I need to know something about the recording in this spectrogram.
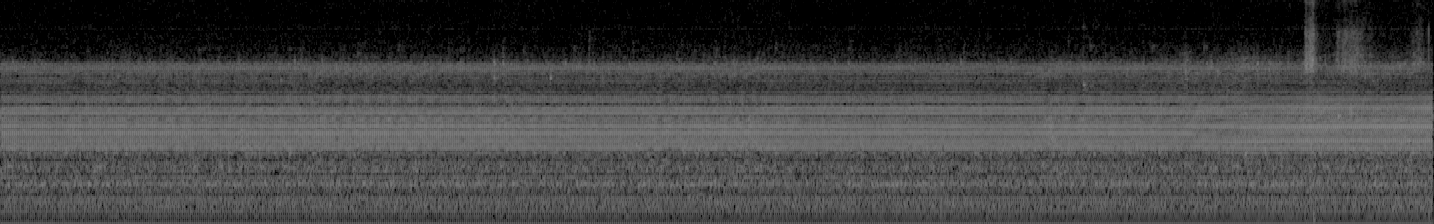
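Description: Water bubbles steadily from an aquarium filter.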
